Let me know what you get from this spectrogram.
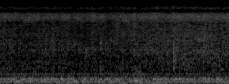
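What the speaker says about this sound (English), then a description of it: "I am cooking some sausage" Sausage patties frying low and slow in a pan, a faint, even, continuous sizzle with no voices.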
